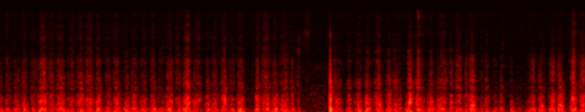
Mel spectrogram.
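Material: Cardboard.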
